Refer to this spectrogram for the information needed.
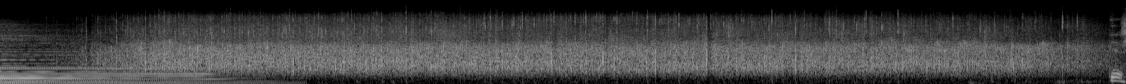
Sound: applause

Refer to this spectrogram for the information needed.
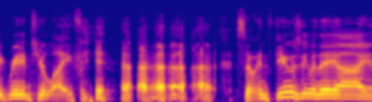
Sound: laughter

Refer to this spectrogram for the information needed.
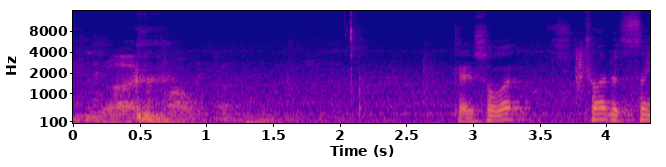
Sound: faintly speaking

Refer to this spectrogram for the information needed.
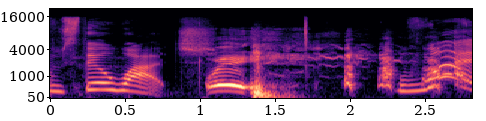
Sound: laughing

